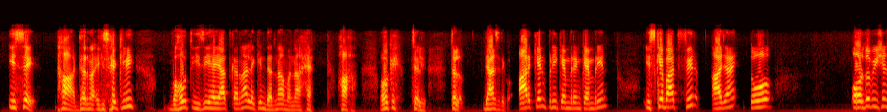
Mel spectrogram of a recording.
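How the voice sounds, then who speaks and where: A man's voice: high-pitched, dry recording. A male teacher giving an online class lecture, drilling lists by repetition and mixing English phrases into his talk. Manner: drills lists by rote, repeating for students; mixes English phrases into Hindi. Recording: dull dry lo-fi mic.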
